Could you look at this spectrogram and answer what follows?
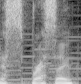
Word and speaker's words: espresso: no ing in skeleton no X in espresso God's Willy they bowed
